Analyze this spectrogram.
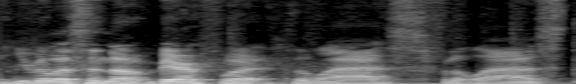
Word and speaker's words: BearFoot: you don't pronounce that so you don't pronounce the x because the x is just a variable of the unknown in the universe so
